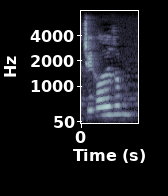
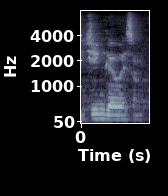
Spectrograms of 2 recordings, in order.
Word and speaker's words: jingoism: Is it jiggleism? Jingo is I think it's actually jingoism cuz there is no L.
